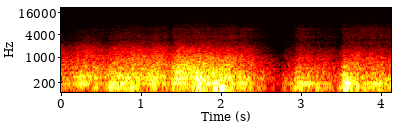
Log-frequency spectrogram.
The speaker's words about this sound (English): Oh, I just heard lightning strike through. Oh, God. Oh!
